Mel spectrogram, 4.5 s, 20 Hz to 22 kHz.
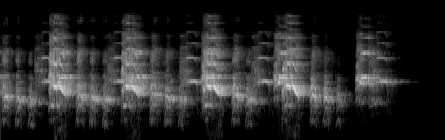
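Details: Grey francolin (dakhni teetar), 560 g, hand-tamed and kept caged, gives a harsh, rhythmic squawking call, about five loud notes each with a short downward slur, closing with one shorter note.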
